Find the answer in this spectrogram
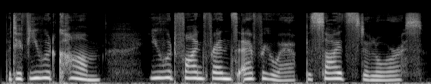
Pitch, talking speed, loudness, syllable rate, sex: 245 Hz, 165 wpm, -16 LUFS, 5.5 syllables/s, female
